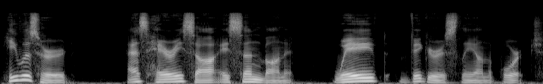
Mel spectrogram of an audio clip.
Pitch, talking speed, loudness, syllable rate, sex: 105 Hz, 145 wpm, -18 LUFS, 4.6 syllables/s, male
